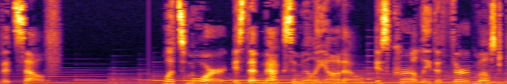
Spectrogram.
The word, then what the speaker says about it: Maximiliano: Pronunciation, Maximiliano.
